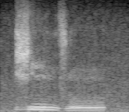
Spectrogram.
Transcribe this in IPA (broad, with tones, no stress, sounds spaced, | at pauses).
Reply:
ʑ ĩ˦ n z õ˨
